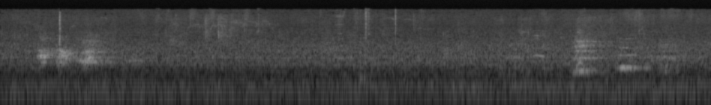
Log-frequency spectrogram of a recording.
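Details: One-year-old Shih Tzu playing creatively with equipment on an agility field at Julington Creek Animal Walk; short bursts of high, yappy barks near the start and again near the end over a steady low rumble of background noise.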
